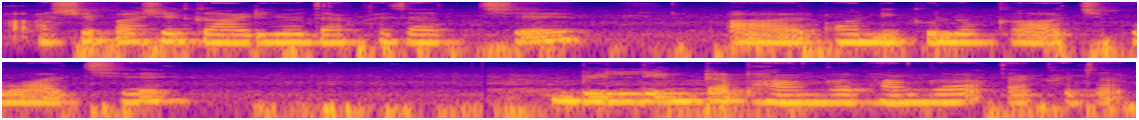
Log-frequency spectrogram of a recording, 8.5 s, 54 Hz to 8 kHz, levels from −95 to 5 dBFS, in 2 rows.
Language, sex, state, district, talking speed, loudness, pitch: Bengali, female, West Bengal, Kolkata, 100 wpm, -15 LUFS, 220 Hz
